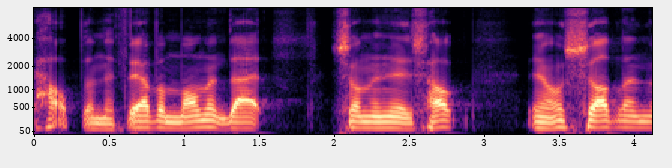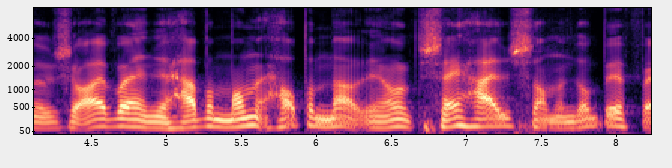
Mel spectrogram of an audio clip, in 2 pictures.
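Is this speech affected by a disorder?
Yes: gunshot injury to chin.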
